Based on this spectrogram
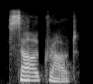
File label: "sauerkraut", Indian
